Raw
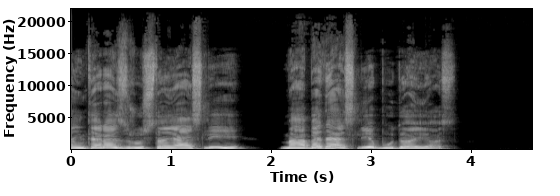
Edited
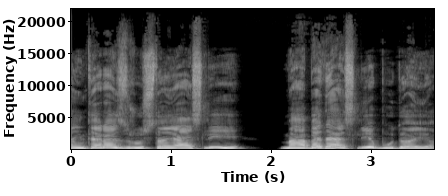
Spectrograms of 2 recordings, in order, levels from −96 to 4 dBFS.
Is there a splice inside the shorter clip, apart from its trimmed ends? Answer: no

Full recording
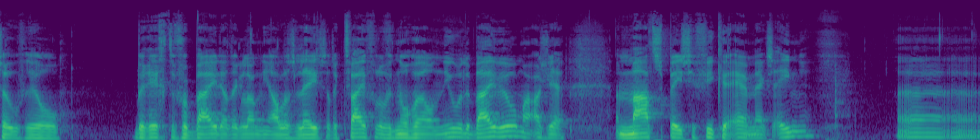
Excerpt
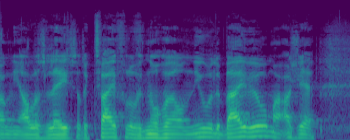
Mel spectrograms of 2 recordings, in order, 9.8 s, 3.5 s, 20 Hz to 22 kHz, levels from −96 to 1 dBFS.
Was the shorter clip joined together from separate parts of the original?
no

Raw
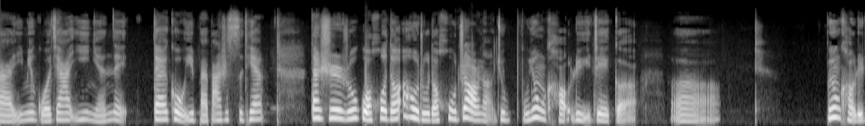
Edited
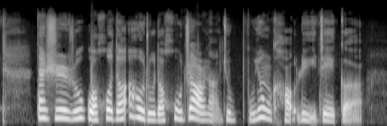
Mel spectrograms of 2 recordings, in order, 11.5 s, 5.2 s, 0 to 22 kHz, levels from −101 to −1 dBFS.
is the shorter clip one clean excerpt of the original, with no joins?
yes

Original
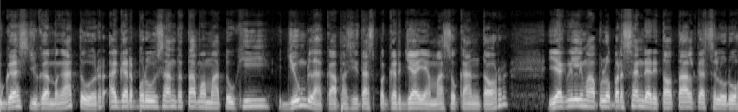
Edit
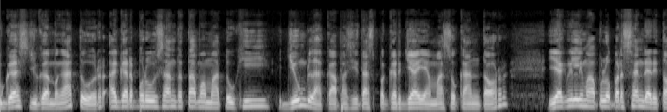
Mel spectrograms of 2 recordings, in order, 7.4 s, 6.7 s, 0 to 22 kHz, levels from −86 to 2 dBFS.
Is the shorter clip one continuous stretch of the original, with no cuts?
yes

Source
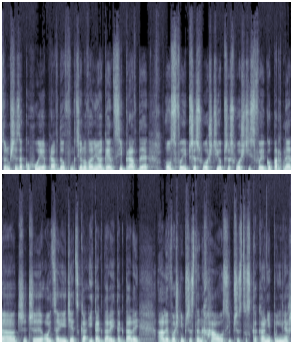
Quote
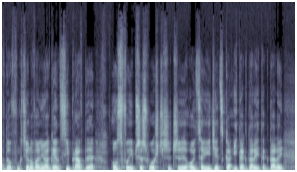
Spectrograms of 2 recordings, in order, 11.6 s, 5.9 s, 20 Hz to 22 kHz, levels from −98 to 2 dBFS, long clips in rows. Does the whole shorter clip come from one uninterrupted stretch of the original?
no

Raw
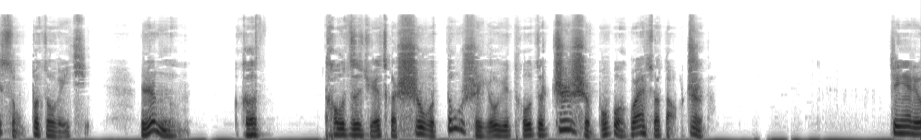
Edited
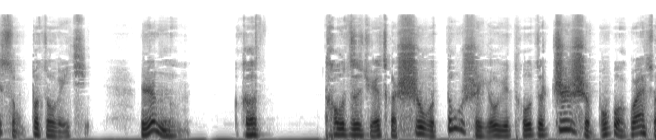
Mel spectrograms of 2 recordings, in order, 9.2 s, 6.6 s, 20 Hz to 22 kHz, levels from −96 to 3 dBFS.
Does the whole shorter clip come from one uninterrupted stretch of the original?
yes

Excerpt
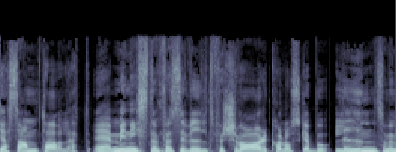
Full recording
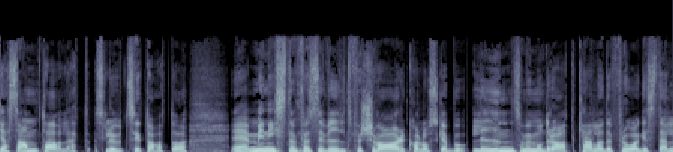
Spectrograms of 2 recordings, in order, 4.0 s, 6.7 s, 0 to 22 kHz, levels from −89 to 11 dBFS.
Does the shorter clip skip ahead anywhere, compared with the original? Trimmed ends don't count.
yes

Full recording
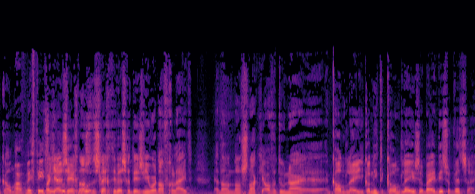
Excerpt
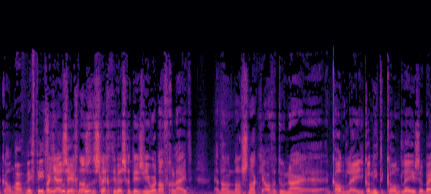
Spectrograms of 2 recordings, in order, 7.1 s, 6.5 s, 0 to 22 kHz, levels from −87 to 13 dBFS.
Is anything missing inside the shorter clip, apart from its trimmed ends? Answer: no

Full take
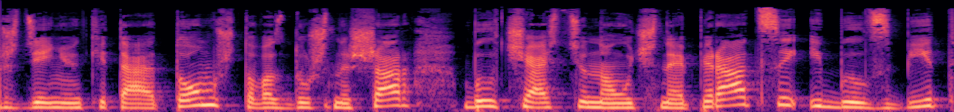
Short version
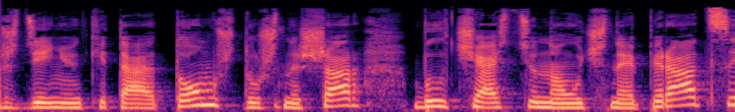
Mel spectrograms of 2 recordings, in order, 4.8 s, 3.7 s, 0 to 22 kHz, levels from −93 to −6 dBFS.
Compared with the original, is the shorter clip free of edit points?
no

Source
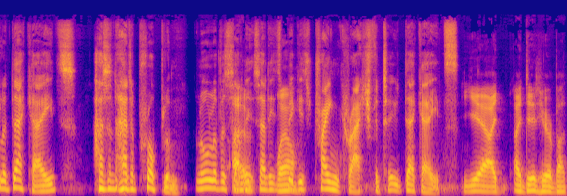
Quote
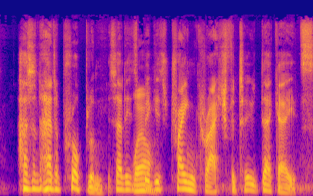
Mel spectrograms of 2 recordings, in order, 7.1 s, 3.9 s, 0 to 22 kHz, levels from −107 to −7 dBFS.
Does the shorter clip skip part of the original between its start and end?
yes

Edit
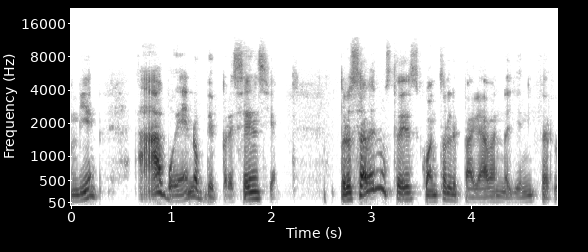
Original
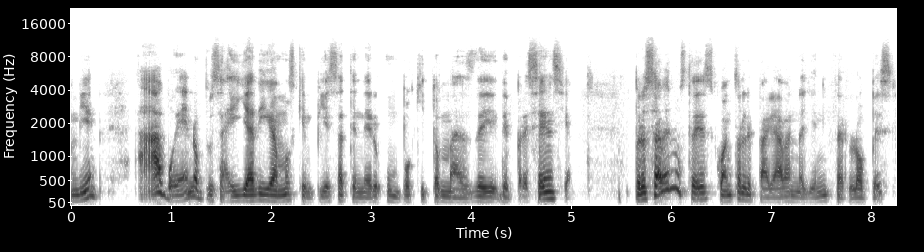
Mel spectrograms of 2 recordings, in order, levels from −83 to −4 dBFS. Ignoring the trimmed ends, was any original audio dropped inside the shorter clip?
yes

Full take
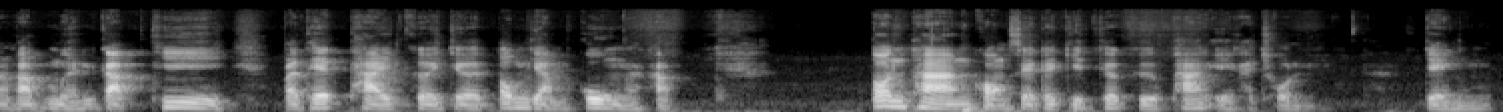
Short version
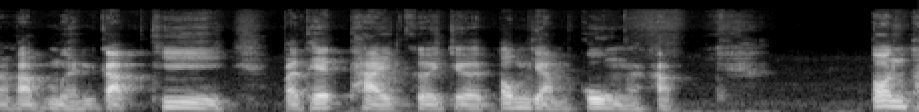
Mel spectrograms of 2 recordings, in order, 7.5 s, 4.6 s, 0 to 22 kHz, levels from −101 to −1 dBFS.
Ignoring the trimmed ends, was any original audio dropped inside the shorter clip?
no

